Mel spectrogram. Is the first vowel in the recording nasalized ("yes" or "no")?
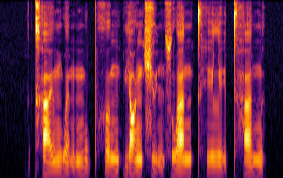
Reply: no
